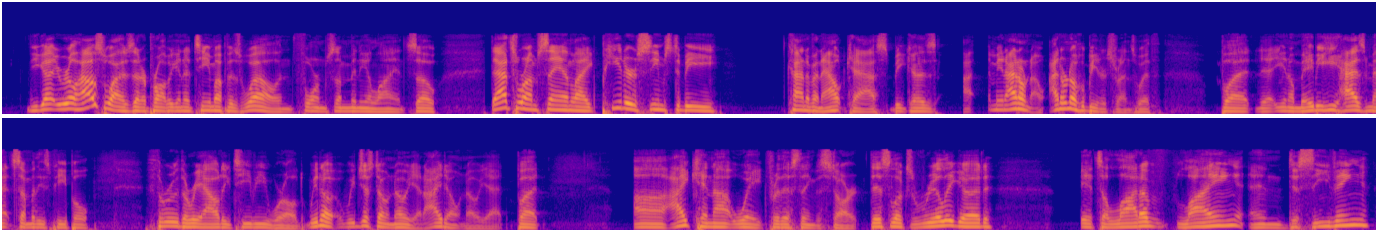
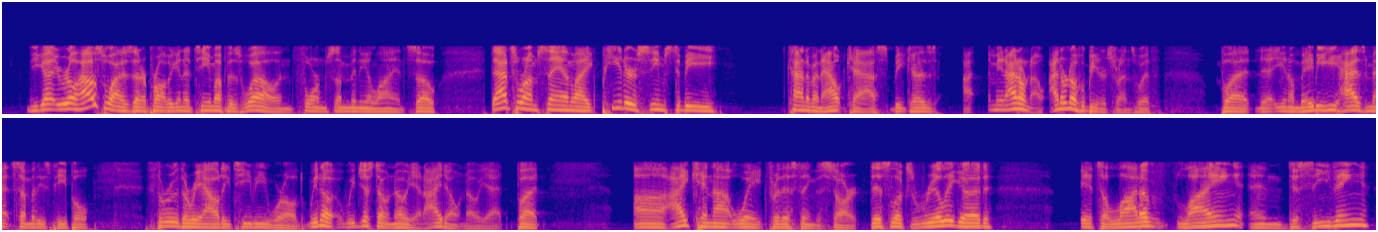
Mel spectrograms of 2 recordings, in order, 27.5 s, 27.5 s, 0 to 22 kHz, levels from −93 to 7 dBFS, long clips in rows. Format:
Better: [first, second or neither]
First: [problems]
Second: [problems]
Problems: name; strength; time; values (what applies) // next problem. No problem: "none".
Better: first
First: garbled, watery; slightly; nothing above 6.5 kHz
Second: garbled, watery; badly; nothing above 4 kHz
